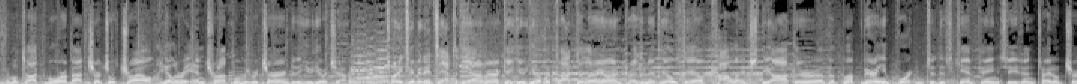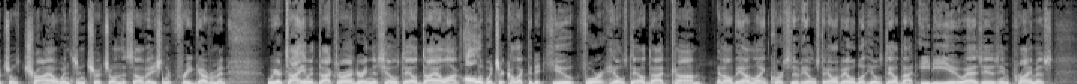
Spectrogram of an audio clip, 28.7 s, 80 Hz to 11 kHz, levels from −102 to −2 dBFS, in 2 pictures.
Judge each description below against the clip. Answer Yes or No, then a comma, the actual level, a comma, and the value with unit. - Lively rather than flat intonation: Yes, wide, 7.5 semitones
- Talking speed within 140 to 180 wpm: No, average, 190 wpm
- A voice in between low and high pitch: No, low, 120 Hz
